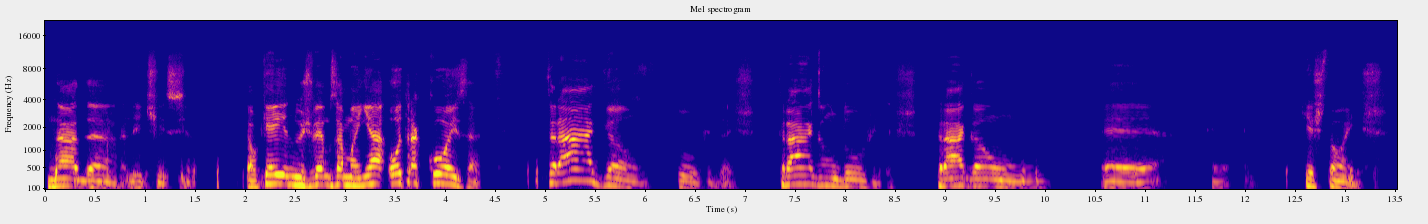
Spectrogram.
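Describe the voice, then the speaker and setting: Slow, husky teacher. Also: male voice, mid-range voice, sing-song, dry recording. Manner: repeats and spells out example words, quizzes students. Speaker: Portuguese teacher. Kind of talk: online exam-prep grammar lesson.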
